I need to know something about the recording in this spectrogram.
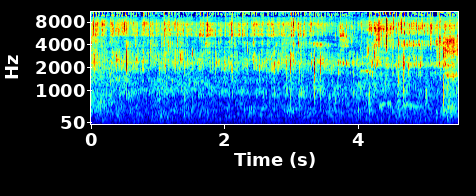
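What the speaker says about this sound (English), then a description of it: "you'll know that it's actually got a good vacuum and it's going to drain the whole bed" Water rushes and gurgles steadily through an aquaponics bell siphon as it drains a grow bed, a faint continuous flow with a few louder splashes and no talk over it.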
